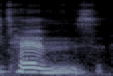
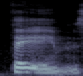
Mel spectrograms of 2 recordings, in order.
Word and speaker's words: Thames: I say Thames. It's supposed to be pronounced Thames.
